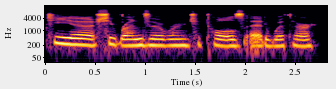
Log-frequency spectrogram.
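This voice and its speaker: A woman's voice: mid-range voice, flat delivery, moderate pace, a little mellow, dry recording. A woman playing a tabletop game, casually describing her character's actions. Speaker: player.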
